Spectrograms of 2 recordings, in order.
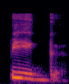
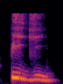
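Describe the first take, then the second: First: The word ends cleanly on the g sound. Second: An extra vowel sound follows the final g. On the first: The speaker calls it right. "é pig" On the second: The speaker calls it wrong. "não vou falar pig"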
